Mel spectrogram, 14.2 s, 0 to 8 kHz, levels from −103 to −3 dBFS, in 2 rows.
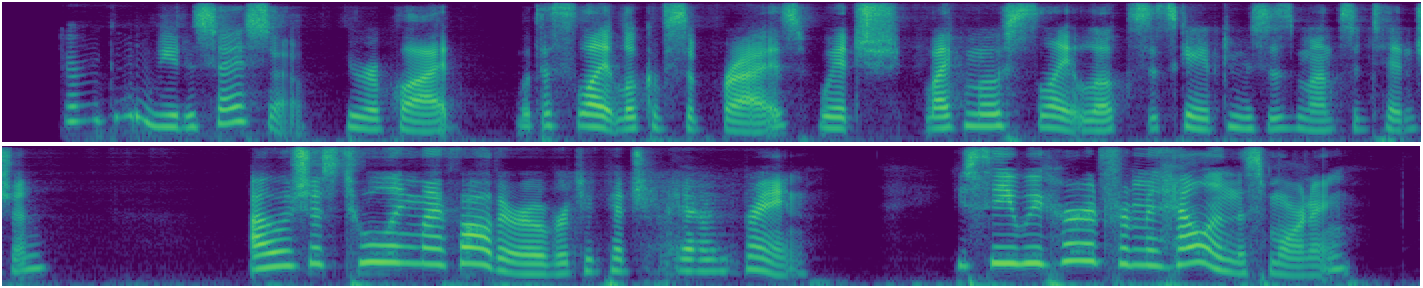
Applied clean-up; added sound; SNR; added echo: neural mask model DeepFilterNet 3.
